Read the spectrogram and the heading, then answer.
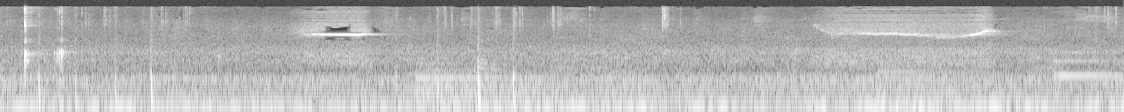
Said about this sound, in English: yeah my attempt at whistling sound okay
